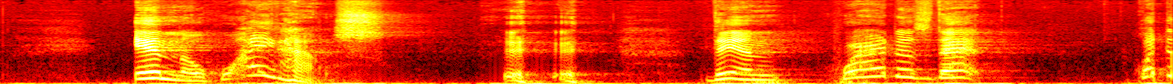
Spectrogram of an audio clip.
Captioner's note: chuckles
